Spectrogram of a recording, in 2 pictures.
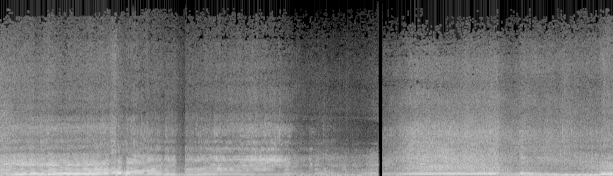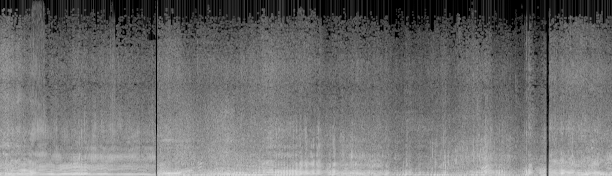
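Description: Enduro motorcycle engines revving hard on a dirt trail, their pitch repeatedly climbing and dropping with throttle and gear changes. The sound breaks off abruptly and starts again about every eight seconds, as one pass gives way to the next.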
